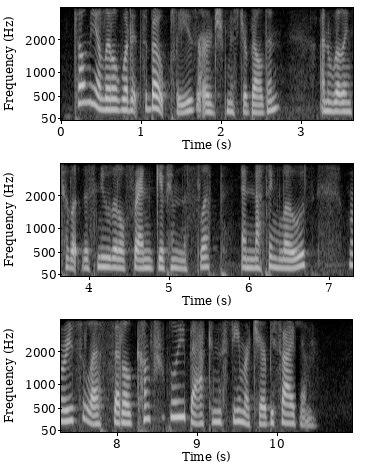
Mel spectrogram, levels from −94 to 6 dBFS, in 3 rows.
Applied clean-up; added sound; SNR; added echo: neural mask model Resemble Enhance denoiser.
